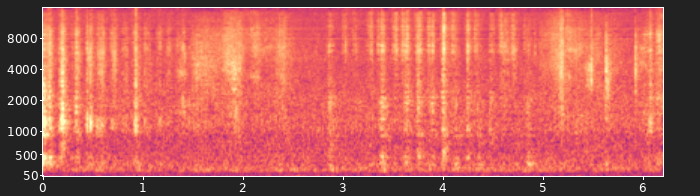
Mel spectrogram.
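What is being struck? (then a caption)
Scratch-art paper sheet scratched with a wooden stylus. A wooden stylus scratches and hatches lines into the black coating of a flat scratch-art sheet, about A4 in size, resting on a table. A quiet, continuous dry scratching runs throughout, broken by short, brighter rasping strokes.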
